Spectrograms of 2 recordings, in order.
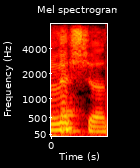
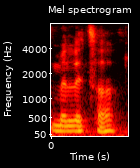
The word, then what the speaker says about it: militia: militia, not milita?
